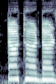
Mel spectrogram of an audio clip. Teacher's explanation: च वर्ण च, छ, ज, झ हमारे तालु को स्पर्श करके निकलती है। ट वर्ग ट, ठ, ड, ढ मूर्धा को स्पर्श करके निकलती है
